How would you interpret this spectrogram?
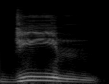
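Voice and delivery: Jeem said loud, long ee, closing on m; teacher modelling Jeem; Arabic letter Jeem. Shown as a demonstration. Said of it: "Repeat after me".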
